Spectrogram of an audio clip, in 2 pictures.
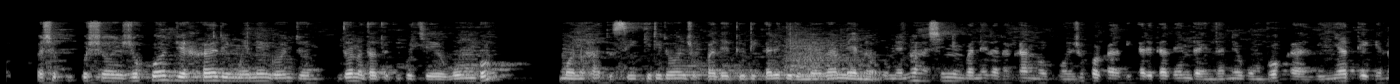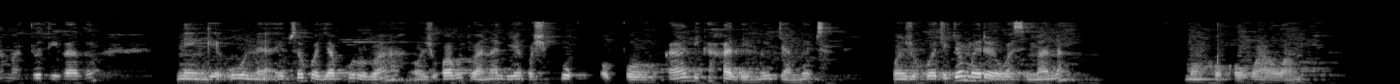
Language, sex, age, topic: Oshiwambo, male, 25-35, agriculture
